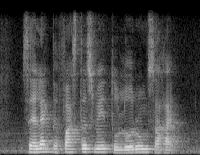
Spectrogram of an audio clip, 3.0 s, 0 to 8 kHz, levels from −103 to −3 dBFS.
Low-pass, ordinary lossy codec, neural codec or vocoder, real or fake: 7.2 kHz; none; none; real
